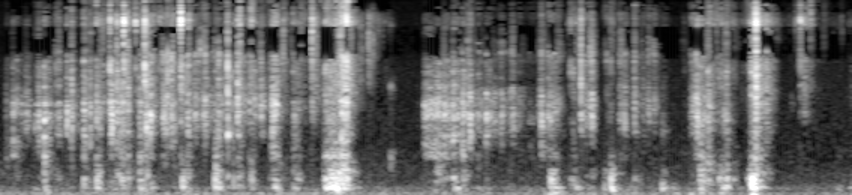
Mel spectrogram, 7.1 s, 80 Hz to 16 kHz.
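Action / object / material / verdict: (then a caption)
scrape / bar of soap scraped with a metal blade / soap / none. A metal blade scrapes a solid, hand-sized, light-blue oval bar of soap, breaking off shavings and chunks. Dense, crisp, bright scraping and crackling is heard, with a brief lull near the middle and sharper cracks around 2.8 and 6.3 seconds. A steady low hum runs underneath throughout.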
